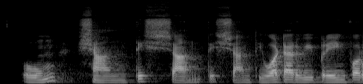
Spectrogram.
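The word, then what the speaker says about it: ॐ शान्तिः शान्तिः शान्तिः: again based on sh this is at the end therefore pronounced as H Om Shanti Shanti Shanti what are we praying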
